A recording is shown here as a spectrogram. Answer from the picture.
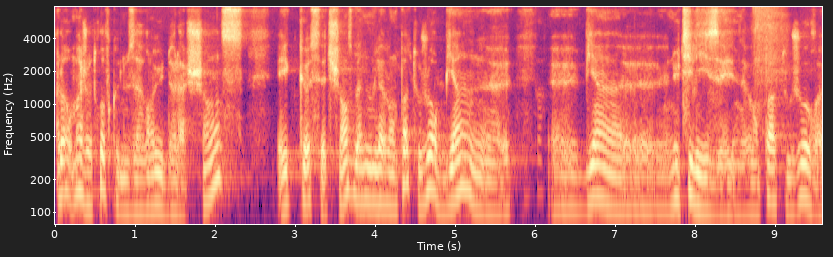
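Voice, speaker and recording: Using a medium pitch with vocal fry, a man talks fairly slowly with lively intonation. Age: 70s. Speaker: philosopher. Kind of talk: interview. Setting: stage with audience. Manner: halting, many hesitations.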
